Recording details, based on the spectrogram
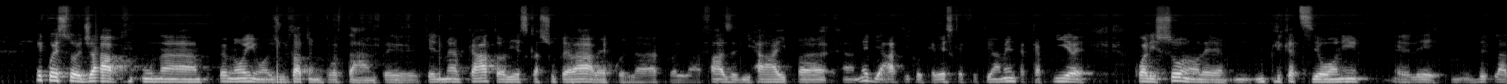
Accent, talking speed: native, 140 wpm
